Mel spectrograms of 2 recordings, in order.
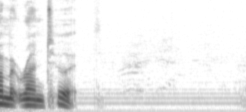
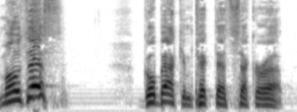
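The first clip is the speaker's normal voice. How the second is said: loud shouted name, then firm order; acted divine command, loud; commanding call; 11 dB louder than usual. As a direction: boom it out as God's order. God orders Moses back.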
